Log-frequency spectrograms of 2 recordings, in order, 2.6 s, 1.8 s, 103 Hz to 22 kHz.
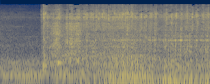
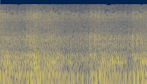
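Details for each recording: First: Carbureted Honda Vario 110 scooter at idle: fast, uneven metallic ticking like metal striking metal, from a worn cam chain tensioner. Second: Carbureted Honda Vario 110 scooter after replacing a worn cam chain tensioner that made a metallic ticking: steady idle rising a little with the throttle, no top-end ticking. Normal idle after repair.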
